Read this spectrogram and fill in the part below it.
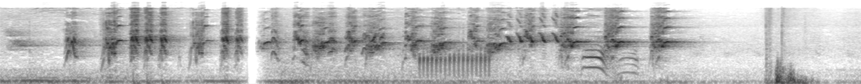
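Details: Black-winged starling pair, male and female, in duet: loud rapid chattering and whistles, a harsh buzzy rasp in the middle, then falling slurred notes and a final sharp downward sweep.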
